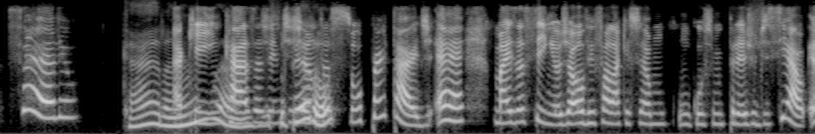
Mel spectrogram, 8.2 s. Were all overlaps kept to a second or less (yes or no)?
no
